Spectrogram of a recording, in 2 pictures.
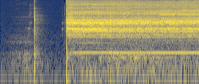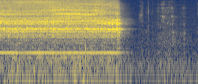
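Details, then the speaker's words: About four seconds of steady high power-drill whine, eccentrically drilling bone through the oblong hole of a medial malleolus hook plate for a non-locking bicortical compression screw during ankle fracture surgery. "once the plate is positioned properly and fixed to the Bone we're going to eccentrically drill this through the oblong"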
